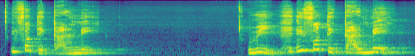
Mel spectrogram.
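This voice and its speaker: A woman's voice: medium pitch, very animated, takes it slowly, a little mellow. A woman with an Ivorian French accent giving a confrontational rant to camera. She repeats her lines for emphasis and throws insults. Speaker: online commentator. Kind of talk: angry direct-to-camera rant. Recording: echoey room.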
